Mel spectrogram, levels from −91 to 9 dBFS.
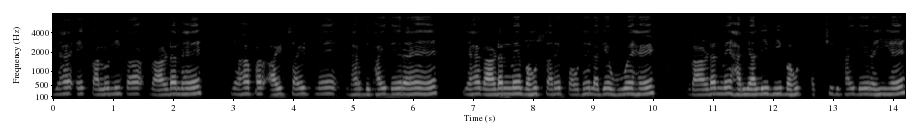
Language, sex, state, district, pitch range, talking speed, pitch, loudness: Hindi, male, Chhattisgarh, Bilaspur, 190-205 Hz, 150 wpm, 200 Hz, -45 LUFS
